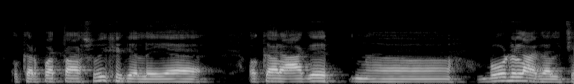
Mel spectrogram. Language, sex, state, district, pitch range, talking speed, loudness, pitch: Maithili, male, Bihar, Samastipur, 125-145 Hz, 115 wpm, -21 LUFS, 135 Hz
